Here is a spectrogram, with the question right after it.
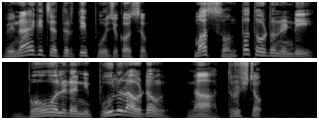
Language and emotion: Telugu, happy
